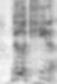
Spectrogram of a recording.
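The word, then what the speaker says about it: Ntilikina: T is not pronounced Neil Akina I think I think the T is silent on this these and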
